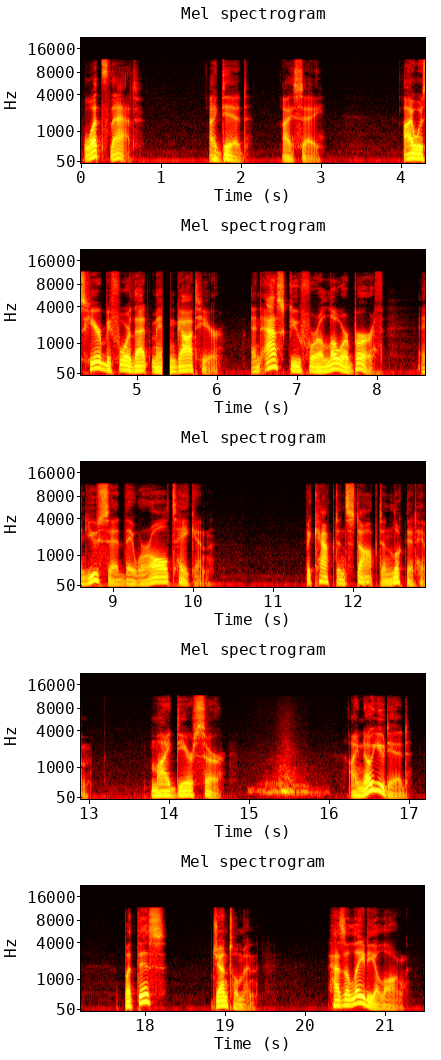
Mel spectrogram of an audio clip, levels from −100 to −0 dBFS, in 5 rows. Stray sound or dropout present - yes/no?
yes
